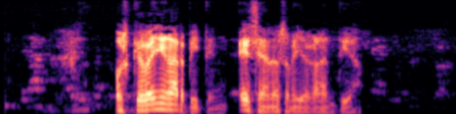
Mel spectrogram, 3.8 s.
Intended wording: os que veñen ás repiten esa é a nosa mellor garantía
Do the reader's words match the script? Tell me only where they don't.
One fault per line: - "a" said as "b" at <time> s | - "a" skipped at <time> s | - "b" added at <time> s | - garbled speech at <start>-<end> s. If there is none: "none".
none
